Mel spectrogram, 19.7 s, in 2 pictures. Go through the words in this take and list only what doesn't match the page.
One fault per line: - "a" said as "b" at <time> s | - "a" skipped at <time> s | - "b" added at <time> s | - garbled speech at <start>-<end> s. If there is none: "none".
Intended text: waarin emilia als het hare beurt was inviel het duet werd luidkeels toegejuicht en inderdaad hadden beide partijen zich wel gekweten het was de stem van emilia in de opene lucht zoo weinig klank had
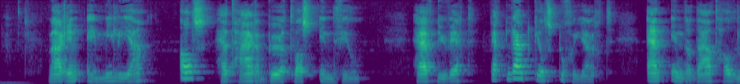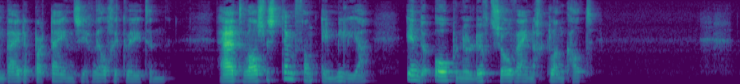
none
